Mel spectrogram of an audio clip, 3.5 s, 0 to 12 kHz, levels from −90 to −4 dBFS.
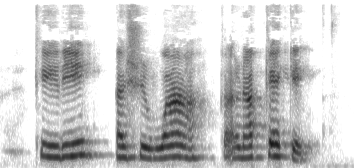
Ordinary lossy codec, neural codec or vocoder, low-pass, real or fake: MP3, 48 kbps; codec, 24 kHz, 3 kbps, HILCodec; 10.8 kHz; fake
